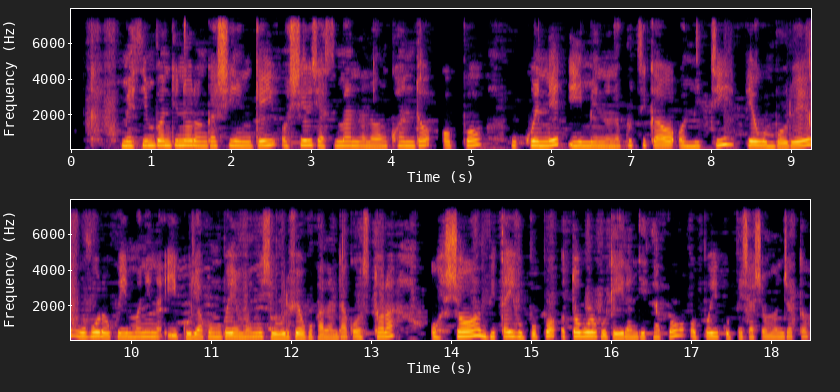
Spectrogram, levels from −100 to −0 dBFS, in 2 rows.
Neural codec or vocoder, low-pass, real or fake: none; 7.2 kHz; real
